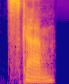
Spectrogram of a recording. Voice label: "scam", Indian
